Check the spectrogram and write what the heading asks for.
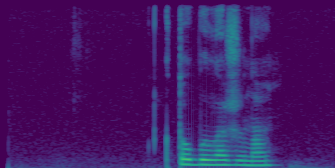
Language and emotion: Russian, neutral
